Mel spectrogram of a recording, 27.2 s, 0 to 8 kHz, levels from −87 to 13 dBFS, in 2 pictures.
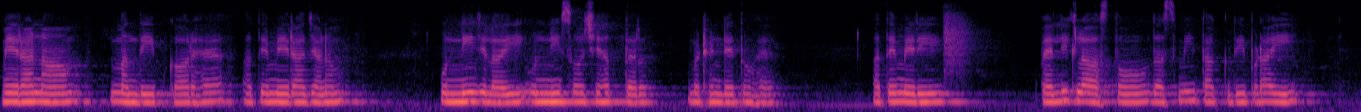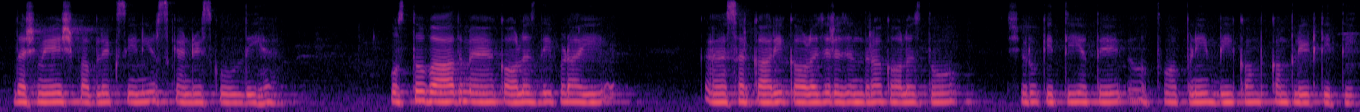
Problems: none marked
